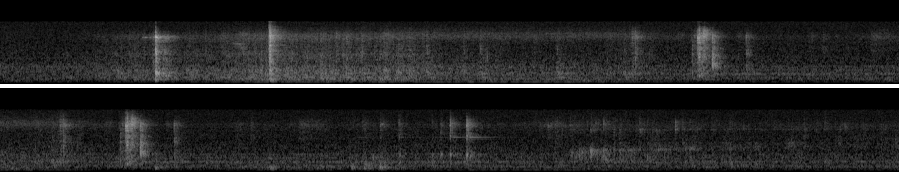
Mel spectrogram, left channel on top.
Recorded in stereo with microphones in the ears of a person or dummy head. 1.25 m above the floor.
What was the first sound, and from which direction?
Only background noise.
